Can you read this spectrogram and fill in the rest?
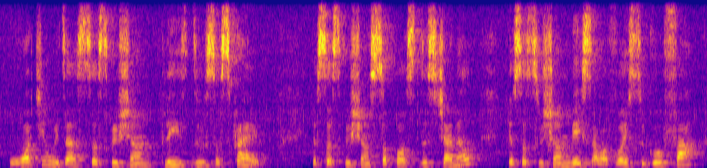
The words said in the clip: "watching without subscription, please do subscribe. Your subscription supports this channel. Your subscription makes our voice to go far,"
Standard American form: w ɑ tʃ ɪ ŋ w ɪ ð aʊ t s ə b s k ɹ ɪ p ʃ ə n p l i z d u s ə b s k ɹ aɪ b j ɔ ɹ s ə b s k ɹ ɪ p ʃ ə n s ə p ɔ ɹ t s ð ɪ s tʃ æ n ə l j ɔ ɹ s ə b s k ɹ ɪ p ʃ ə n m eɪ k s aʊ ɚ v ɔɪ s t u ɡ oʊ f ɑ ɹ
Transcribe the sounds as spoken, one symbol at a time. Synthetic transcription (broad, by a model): w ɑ tʃ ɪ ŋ w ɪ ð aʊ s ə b s k ɹ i p ʃ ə n p l i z d u s ə b s k ɹ aɪ b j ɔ s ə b s k ɹ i p ʃ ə n s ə p ɔ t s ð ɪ s tʃ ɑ n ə l j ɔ s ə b s k ɹ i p ʃ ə n m eɪ k s aʊ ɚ v ɔɪ s t u ɡ oʊ f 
